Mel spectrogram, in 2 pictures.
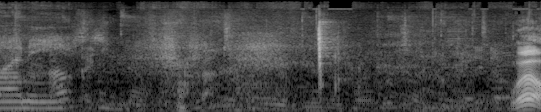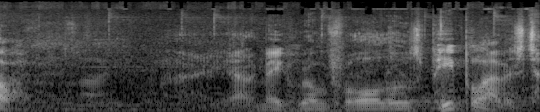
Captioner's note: clicks tongue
